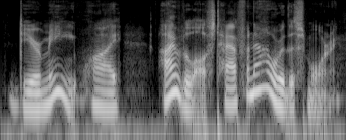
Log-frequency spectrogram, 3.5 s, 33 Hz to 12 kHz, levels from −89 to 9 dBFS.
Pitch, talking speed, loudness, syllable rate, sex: 170 Hz, 155 wpm, -16 LUFS, 4.4 syllables/s, male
